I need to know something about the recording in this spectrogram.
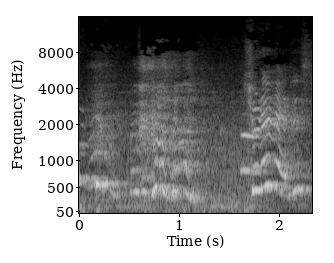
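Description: A woman chuckling and laughing, mixed with a few indistinct spoken sounds.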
